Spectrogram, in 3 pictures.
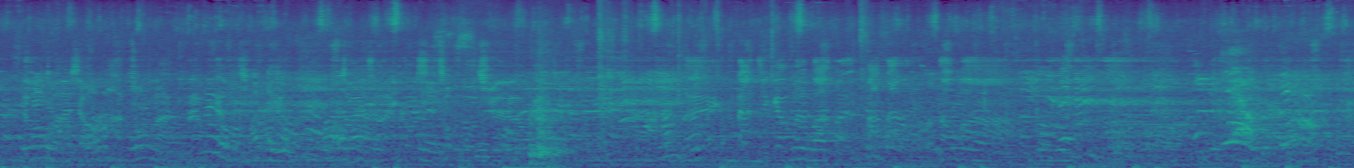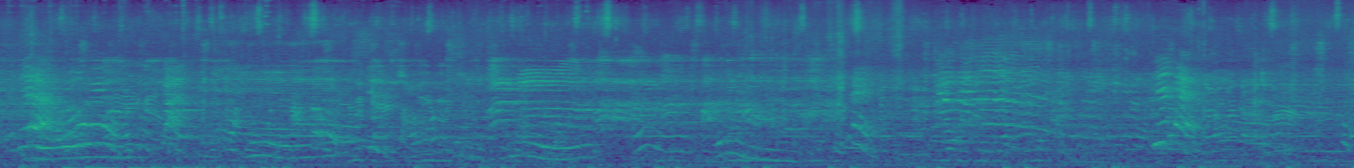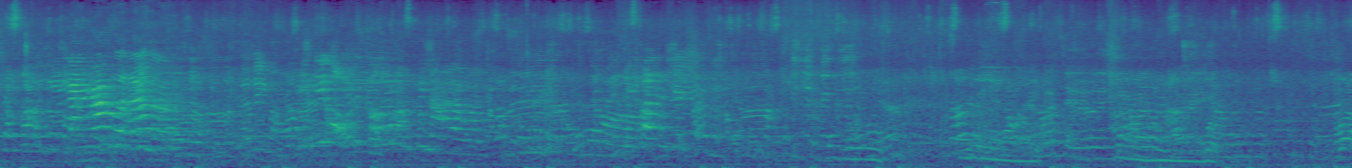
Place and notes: Wufeng Rd., Jiaoxi Township, Yilan County - In the pavilion
In the pavilion, Tourists and children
